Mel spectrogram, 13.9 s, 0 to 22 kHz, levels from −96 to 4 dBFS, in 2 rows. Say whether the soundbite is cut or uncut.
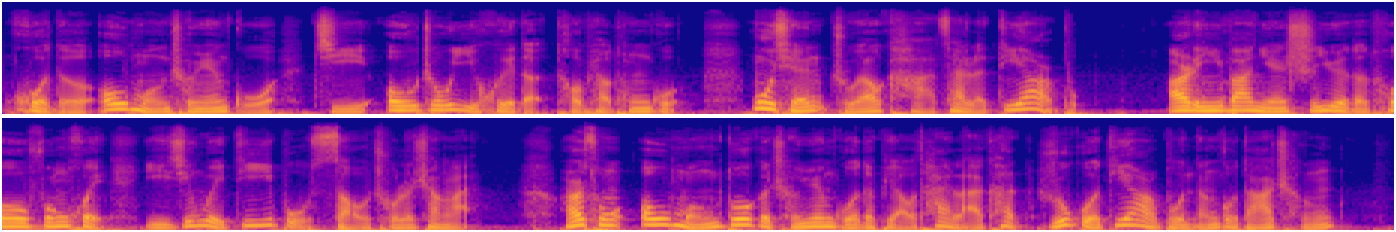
cut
